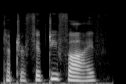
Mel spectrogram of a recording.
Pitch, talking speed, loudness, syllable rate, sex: 195 Hz, 145 wpm, -17 LUFS, 4.9 syllables/s, female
